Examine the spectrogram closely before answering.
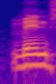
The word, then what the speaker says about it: minge: What's I think I know, but what is minge slang for? Yeah. Like a taint? Or vagina? In Commonwealth English, minge rhymes with singe is a vulgar term for the female genitals or pubic hair.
